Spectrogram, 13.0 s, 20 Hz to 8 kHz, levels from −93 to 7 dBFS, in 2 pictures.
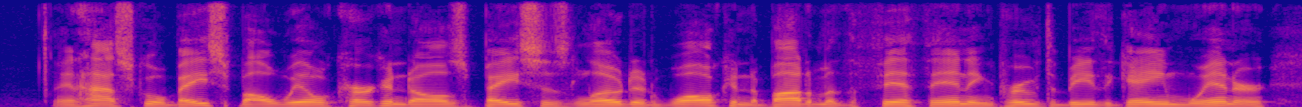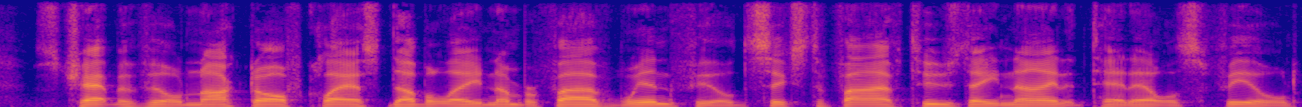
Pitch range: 125-150 Hz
